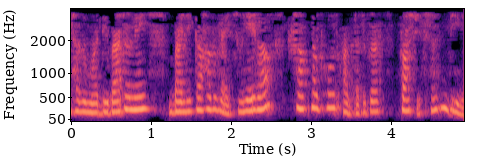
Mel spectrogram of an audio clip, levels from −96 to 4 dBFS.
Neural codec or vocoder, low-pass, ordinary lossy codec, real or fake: vocoder, 22.05 kHz, 80 mel bands, HiFi-GAN; 3.6 kHz; MP3, 16 kbps; fake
